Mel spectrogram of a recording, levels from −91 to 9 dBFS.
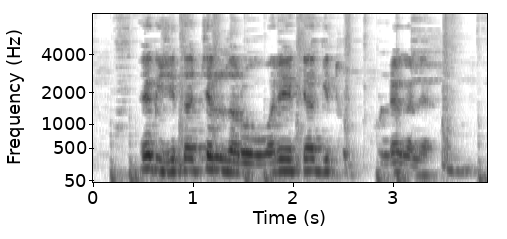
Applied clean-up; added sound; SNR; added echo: classical method WPE with log-MMSE.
